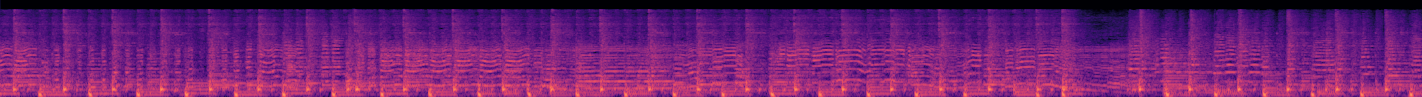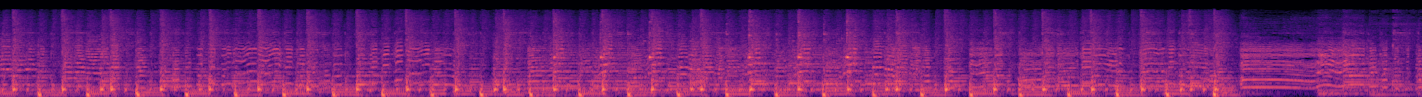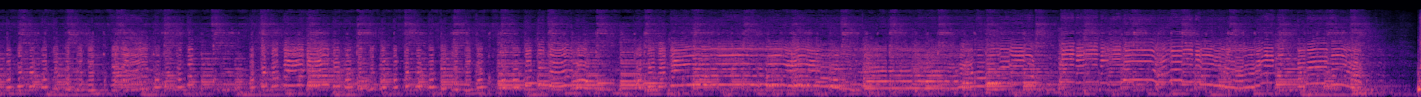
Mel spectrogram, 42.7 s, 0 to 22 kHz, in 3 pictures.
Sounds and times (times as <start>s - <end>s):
Music: 0.0s - 42.6s.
